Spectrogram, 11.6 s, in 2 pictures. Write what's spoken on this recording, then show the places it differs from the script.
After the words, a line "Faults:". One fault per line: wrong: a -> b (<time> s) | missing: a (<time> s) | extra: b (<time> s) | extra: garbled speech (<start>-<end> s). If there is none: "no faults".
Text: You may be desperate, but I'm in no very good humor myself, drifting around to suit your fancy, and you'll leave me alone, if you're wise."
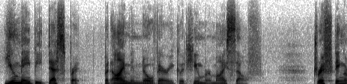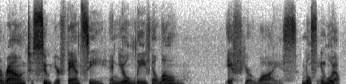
You may be desperate, but I'm in no very good humor myself, drifting around to suit your fancy, and you'll leave alone, if you're wise." [garbled]
Faults:
missing: me (8.3 s)
extra: garbled speech (10.8-11.4 s)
